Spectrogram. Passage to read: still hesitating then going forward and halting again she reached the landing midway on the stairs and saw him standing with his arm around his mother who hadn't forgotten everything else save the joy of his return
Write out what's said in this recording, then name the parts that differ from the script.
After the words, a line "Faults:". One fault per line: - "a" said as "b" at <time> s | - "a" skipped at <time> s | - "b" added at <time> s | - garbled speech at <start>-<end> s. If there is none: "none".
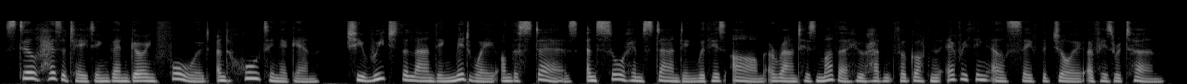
still hesitating then going forward and halting again she reached the landing midway on the stairs and saw him standing with his arm around his mother who hadn't forgotten everything else save the joy of his return
Faults:
none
